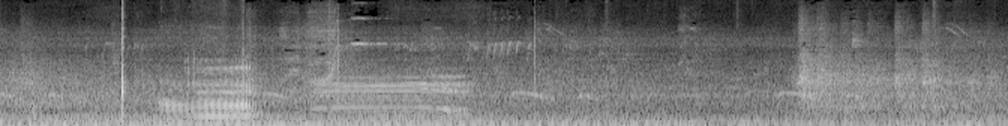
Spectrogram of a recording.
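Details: Gyr cattle, heifers and bulls sired by the bull Bem Feitor, on a farm in El Salvador; two short harmonic moos, the second longer and falling, with field noise and faint voices afterward.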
